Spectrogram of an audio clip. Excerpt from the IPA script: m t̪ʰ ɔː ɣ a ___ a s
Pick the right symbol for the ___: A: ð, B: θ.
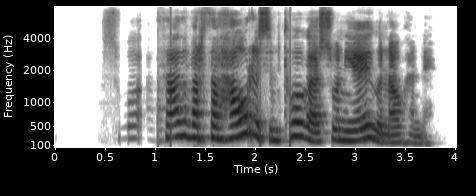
A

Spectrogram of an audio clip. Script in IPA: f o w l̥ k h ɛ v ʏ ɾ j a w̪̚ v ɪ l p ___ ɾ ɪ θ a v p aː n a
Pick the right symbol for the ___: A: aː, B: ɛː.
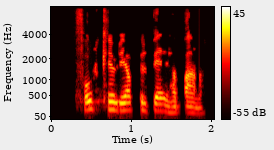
B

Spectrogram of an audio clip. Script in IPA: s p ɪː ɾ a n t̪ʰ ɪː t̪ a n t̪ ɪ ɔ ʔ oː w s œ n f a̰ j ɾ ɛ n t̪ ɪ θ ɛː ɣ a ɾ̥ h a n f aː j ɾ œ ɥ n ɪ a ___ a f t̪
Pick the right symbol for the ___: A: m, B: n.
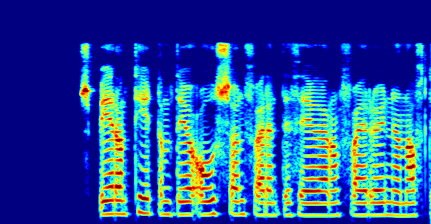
B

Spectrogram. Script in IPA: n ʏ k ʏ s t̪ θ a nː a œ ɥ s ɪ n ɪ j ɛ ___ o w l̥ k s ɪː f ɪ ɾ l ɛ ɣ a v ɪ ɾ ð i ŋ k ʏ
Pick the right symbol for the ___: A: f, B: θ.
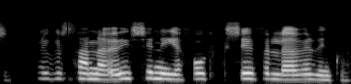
A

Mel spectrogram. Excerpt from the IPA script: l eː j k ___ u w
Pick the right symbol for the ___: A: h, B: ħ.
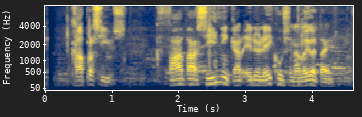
A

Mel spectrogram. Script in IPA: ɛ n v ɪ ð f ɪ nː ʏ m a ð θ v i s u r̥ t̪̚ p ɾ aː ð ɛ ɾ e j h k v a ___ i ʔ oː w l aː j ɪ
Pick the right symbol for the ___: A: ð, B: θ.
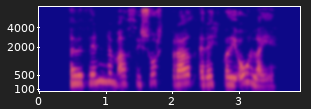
A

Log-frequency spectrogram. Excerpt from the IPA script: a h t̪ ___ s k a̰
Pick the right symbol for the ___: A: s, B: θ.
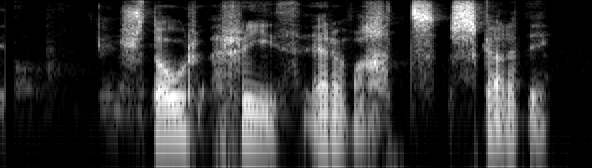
A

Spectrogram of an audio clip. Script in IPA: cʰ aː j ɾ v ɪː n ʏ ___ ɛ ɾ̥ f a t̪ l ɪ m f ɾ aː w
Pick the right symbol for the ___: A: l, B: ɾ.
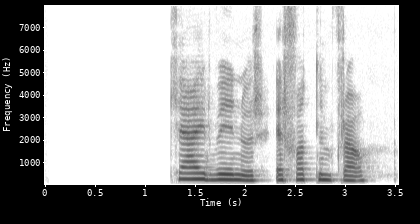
B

